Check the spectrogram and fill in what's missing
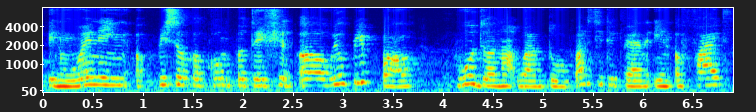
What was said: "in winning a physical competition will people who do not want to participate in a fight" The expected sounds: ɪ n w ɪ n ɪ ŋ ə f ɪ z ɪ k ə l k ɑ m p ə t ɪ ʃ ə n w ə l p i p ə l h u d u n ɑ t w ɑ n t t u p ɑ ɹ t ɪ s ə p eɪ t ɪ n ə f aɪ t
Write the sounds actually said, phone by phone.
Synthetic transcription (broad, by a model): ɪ n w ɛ n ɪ ŋ ə p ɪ s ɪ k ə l k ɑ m p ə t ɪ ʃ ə n w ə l p i p ə l h u d u n ɑ t w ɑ n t t u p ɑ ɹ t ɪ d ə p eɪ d ɪ n ə f aɪ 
